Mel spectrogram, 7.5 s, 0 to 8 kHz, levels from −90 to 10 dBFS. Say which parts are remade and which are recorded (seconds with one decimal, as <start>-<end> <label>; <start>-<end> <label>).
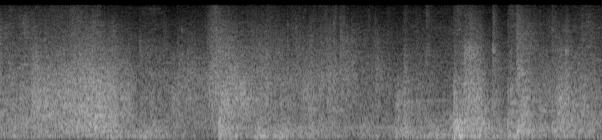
0.0-7.5 recorded

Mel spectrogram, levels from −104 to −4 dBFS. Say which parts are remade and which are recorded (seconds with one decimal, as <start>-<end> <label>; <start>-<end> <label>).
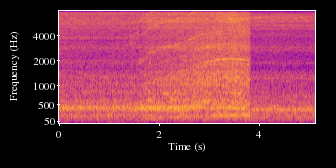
0.0-3.3 remade; 3.3-5.1 recorded

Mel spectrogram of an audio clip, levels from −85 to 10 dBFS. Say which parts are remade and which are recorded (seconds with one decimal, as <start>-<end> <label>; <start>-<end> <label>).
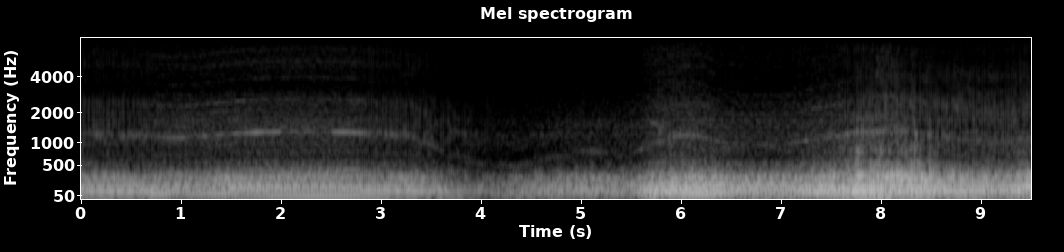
0.0-0.7 remade; 0.7-2.8 recorded; 2.8-4.1 remade; 4.1-7.6 recorded; 7.6-9.5 remade

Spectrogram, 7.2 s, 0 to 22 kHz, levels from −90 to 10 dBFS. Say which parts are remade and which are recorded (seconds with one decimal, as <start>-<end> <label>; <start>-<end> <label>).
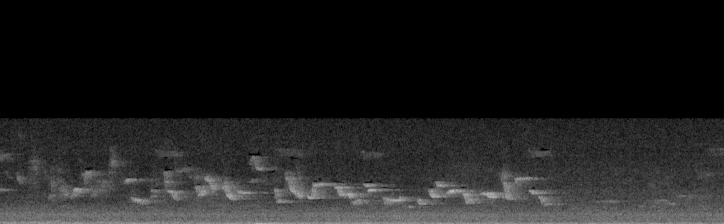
0.0-7.2 recorded

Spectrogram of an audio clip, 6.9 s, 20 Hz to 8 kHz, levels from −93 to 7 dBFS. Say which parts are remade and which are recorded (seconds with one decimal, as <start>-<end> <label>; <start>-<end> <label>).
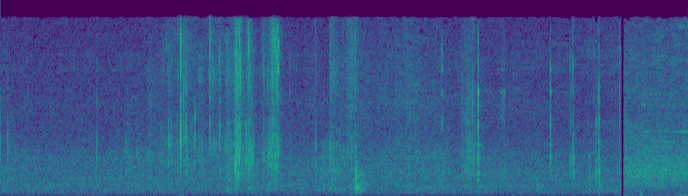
0.0-5.7 recorded; 5.7-6.4 remade; 6.4-6.9 recorded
